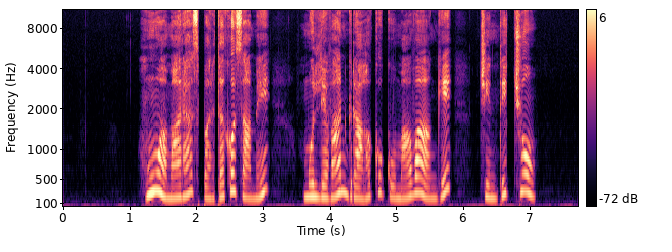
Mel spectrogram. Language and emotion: Gujarati, fearful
